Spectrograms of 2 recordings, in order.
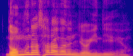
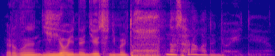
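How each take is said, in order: First: Firm, projected preaching voice; emphatic declaration to the congregation; full-voiced repetition. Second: Low, half-whispered aside to the congregation; breath-heavy, lowered preaching voice; hushed emphasis. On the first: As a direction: bring the words back out at full voice. Repeats hushed words at full voice. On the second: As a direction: drop to a near-whisper for the tender point. Hushed first take, then repeated aloud. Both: Real, not acted.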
